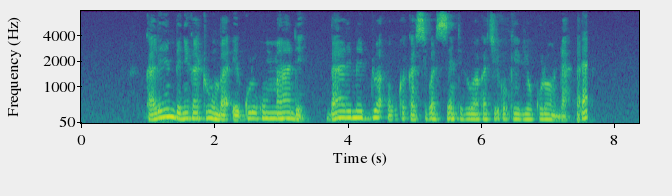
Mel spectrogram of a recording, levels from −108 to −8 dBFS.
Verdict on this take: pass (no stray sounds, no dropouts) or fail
fail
